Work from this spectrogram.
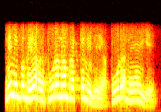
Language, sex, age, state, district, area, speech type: Hindi, male, 18-30, Rajasthan, Jaipur, urban, conversation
